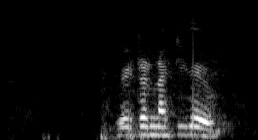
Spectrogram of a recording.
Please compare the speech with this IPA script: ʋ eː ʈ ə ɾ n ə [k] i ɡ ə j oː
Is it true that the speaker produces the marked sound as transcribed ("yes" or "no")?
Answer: yes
